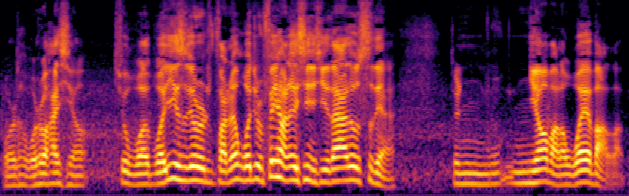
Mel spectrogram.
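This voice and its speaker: A young man, a comedian, telling a story to camera in a casual vlog, animated and slangy, stumbling and restarting his sentences. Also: a little high, fast. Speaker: stand-up comedian vlogger.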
